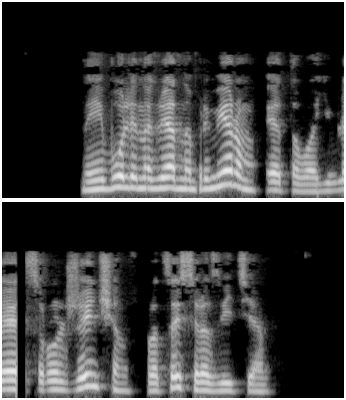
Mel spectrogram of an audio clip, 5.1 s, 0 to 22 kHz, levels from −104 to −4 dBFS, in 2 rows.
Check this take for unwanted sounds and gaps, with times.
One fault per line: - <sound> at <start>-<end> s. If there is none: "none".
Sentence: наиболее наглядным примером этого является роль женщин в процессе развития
- dropout at 2.7-2.7 s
